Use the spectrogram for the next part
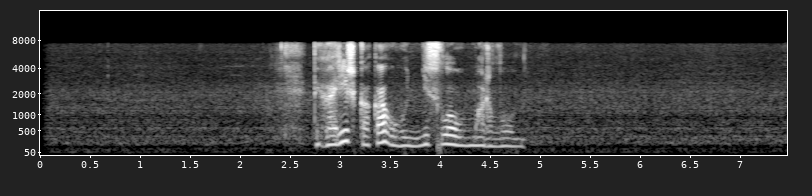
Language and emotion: Russian, angry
